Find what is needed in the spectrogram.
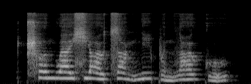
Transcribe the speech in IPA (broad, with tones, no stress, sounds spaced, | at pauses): ʈ͡ʂʰ ɤ˥ n̪ w a˥ ɪ̯ ɕ j ɑ˥˧ ʊ̯ t͡s ɑ˥˩ ŋ n̪ i˥ p ə̰˨˩ n l ɑ˥ ʊ̯ k ṵ˨˩˦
